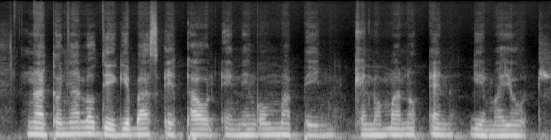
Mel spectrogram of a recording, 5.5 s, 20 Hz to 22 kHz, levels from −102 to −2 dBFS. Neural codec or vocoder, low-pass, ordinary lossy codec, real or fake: codec, 44.1 kHz, 7.8 kbps, Pupu-Codec; none; none; fake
